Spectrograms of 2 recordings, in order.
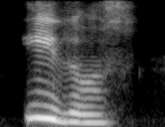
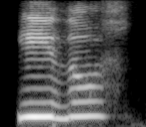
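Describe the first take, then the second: First: "idos" dropped lower with a falling close; rhyme sound shown. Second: "Idos" lifted higher with a rising end; rhyme sound shown. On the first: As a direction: repeat "idos" lower, settling it down. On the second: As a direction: point out the ending "Idos" on a rising, raised tone. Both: Shown as a demonstration. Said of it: "miran los oídos".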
